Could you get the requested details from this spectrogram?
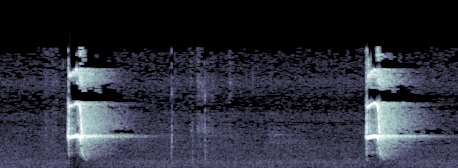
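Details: A cockatiel playing peek-a-boo with its head poked into a paper tube gives two loud, harsh, screechy calls about two seconds apart, each sliding down briefly, in a quiet indoor room.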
